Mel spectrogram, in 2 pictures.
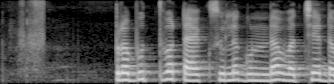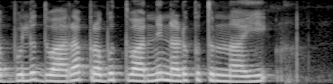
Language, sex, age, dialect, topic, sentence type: Telugu, female, 18-24, Southern, banking, statement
